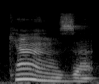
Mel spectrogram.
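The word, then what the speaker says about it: quinze: كانز الاي والان اللي هي موجوده في النص اللي بعد الكو اللي بقينا ننطقها ان.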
